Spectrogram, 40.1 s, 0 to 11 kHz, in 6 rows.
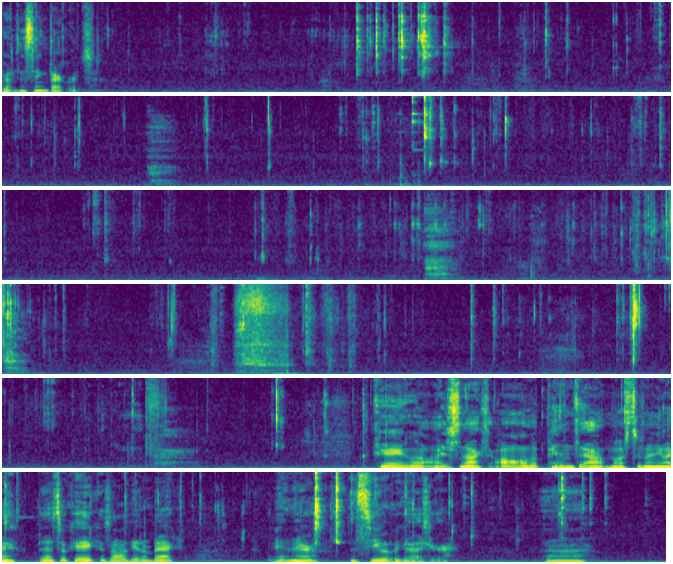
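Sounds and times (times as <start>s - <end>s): lock pins rattling out: 3.0s - 7.6s, 8.7s - 13.5s, 15.8s - 20.8s, 24.7s - 28.4s, 31.5s - 39.6s.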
